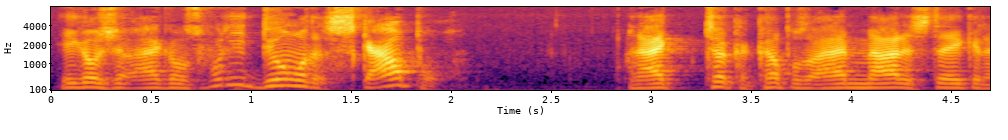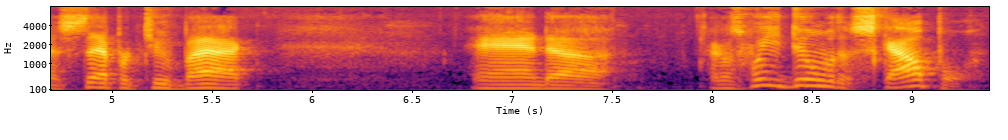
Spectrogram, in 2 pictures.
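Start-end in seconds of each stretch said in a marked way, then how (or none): 0.8-2.0 higher, louder retold disbelief; alarmed retort. Storyteller to man holding a scalpel, acted alarm. 8.2-9.3 retold startled question, pitched up; alarmed retort. Storyteller confronting man with a scalpel, acted alarm.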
